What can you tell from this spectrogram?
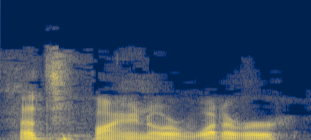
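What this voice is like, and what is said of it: Cartoon character voice. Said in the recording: “It's Lumpy Space Princess... I do that voice”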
